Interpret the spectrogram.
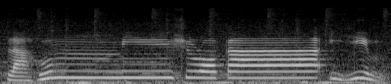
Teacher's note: ada huruf mim sukun bertemu mim sehingga dibaca dengung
